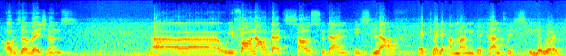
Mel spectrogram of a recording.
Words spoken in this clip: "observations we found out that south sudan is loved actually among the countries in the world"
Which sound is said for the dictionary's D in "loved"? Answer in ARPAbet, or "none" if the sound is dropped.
none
